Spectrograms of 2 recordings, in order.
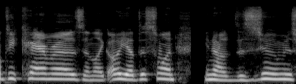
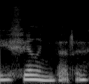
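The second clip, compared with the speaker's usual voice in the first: soft, low, hushed whisper; 8 dB quieter than usual. Checking on another character quietly while nudging them: low whisper. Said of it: "low, in a whisper".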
